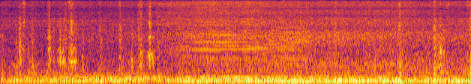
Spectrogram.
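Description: An engine running steadily with an even hum, while a plastic tail-light housing is handled, giving a few light clicks and knocks in the first couple of seconds.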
